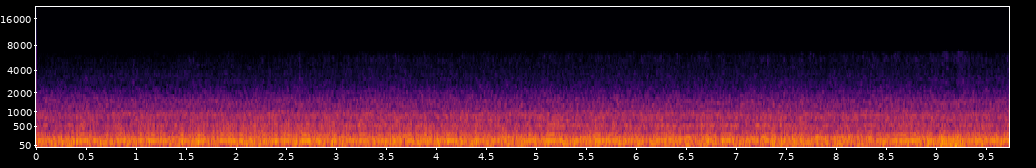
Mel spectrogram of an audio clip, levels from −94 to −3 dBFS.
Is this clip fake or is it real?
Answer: fake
